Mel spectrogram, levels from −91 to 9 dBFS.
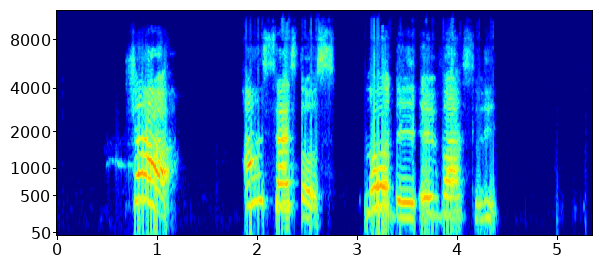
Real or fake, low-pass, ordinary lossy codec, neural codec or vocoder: real; 10.8 kHz; Opus, 24 kbps; none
